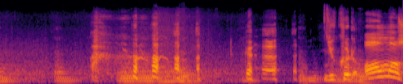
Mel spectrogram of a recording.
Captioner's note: laughing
